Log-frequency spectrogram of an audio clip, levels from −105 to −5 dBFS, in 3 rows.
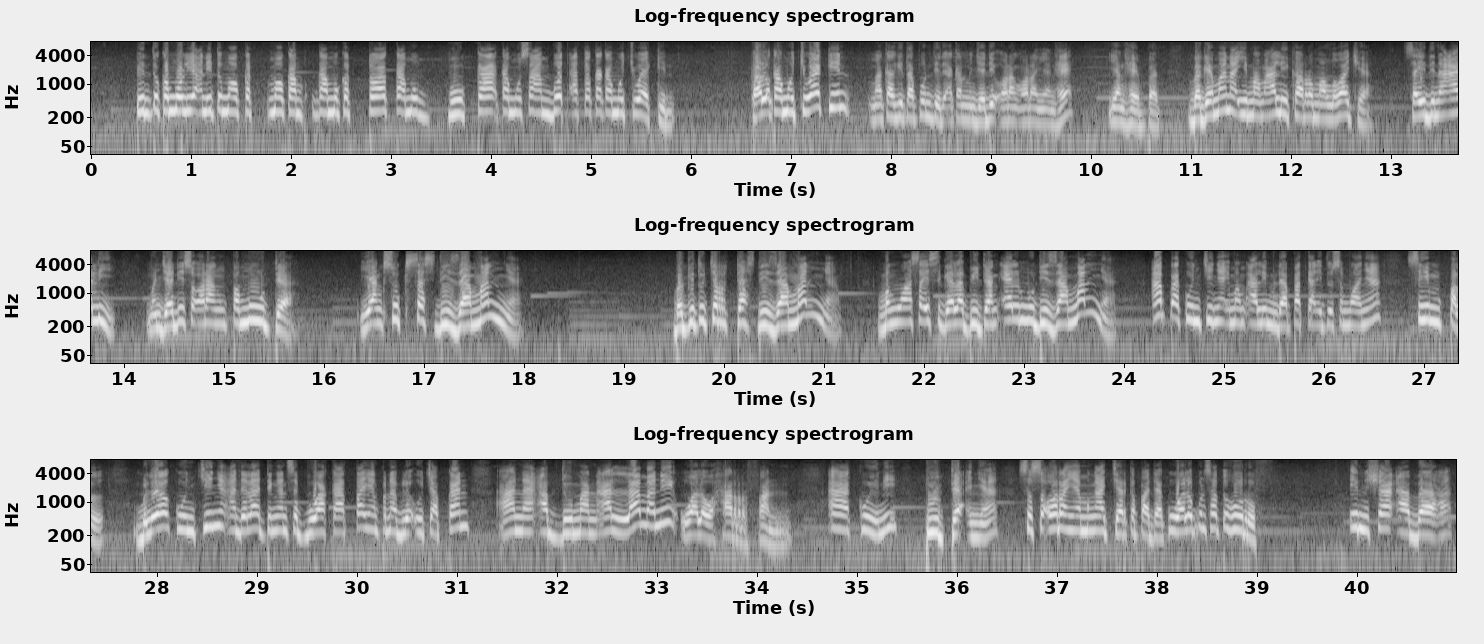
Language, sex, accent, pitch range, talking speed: Indonesian, male, native, 205-270 Hz, 125 wpm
